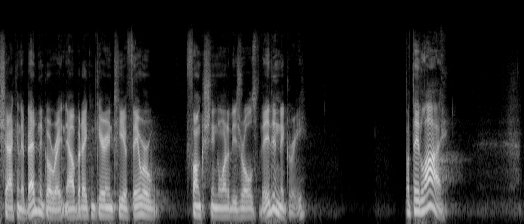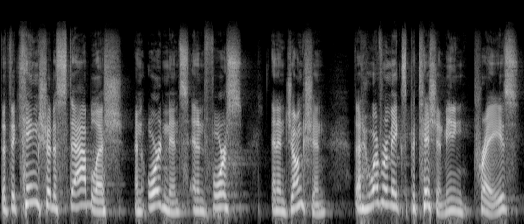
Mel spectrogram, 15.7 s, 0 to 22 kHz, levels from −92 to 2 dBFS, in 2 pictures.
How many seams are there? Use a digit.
0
